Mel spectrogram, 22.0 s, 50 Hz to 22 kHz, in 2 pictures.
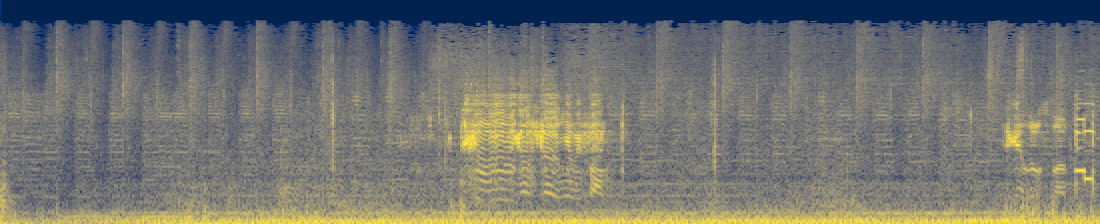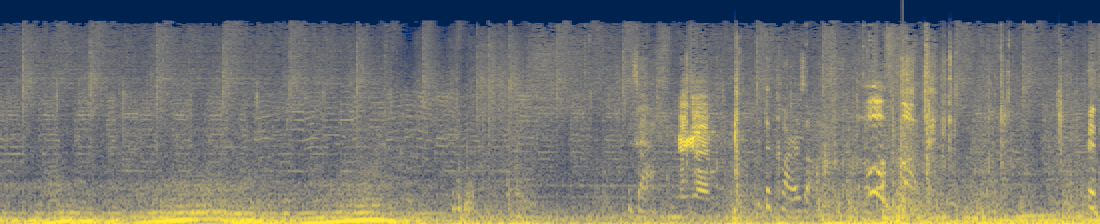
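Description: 1991 Jeep Comanche engine running at low speed, heard from inside the cab as the truck crawls over rocks, with frequent knocks and rattles from the body. About halfway through the revs rise and fall twice.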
